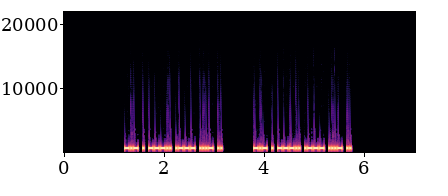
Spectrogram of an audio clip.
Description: Morse code, heard as a keyed tone, about 37 wpm, 700 Hz. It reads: KE8JVI KE8JVI
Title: USA Call Signs - 6 Characters - Repeated 2x - 40wpm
